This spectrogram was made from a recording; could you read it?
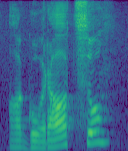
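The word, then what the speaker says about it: Agorazo (ἀγοράζω): Das Agorazo, dann Ex Agorazo und Lutro spricht man es aus.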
